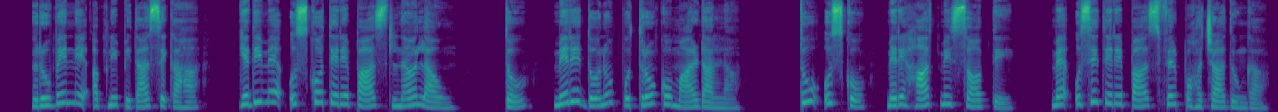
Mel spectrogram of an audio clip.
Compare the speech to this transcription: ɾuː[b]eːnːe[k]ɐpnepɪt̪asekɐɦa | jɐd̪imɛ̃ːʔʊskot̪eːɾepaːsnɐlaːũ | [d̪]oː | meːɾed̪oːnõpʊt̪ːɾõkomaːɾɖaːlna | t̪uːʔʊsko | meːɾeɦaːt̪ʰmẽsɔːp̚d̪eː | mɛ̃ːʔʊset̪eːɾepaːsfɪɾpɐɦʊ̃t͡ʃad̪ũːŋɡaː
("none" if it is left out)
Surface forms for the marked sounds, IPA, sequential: b, ʔ, t̪

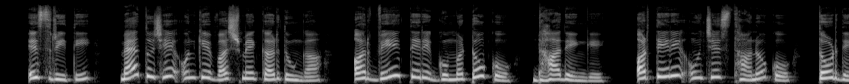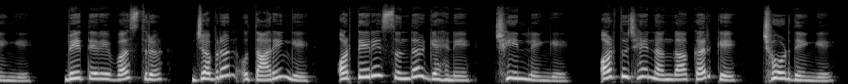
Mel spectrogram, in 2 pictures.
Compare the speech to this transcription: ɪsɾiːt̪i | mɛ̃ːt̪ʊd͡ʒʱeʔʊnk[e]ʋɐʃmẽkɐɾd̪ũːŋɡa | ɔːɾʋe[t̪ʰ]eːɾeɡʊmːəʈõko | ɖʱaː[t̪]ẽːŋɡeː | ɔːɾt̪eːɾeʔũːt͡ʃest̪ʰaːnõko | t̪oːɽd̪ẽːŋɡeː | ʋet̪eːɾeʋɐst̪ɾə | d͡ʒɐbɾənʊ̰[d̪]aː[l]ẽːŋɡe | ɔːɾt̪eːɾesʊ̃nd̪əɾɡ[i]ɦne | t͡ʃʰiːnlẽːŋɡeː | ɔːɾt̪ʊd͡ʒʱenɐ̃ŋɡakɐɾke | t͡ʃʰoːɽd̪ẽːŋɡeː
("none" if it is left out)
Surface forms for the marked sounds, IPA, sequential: e, t̪, d̪, t̪, ɾ, ɛ

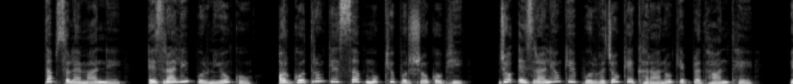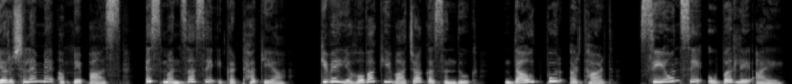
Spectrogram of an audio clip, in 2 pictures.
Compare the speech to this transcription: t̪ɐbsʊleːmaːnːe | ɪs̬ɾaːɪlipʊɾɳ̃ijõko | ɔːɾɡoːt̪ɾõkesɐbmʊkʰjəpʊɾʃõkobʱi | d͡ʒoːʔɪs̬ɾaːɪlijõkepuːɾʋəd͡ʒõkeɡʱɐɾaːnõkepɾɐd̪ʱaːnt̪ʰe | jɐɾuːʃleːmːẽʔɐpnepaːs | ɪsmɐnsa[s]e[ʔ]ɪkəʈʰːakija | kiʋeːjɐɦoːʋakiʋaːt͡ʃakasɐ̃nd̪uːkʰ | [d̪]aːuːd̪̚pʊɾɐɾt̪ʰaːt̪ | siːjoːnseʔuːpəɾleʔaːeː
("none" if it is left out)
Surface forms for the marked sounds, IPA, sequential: s, ʔ, d̪

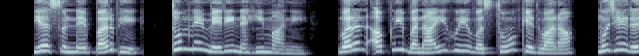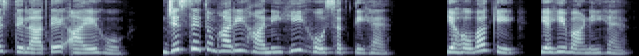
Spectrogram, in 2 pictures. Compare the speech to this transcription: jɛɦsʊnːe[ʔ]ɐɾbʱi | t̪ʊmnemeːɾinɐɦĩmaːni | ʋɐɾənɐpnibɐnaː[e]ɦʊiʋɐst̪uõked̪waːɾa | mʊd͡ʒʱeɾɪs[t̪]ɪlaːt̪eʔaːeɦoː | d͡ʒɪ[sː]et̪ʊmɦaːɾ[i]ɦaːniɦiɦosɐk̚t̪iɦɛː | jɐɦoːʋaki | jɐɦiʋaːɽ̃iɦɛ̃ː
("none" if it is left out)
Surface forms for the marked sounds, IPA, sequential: p, i, d̪, sː, i

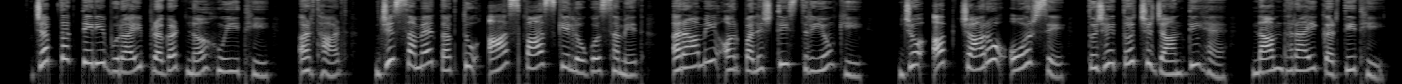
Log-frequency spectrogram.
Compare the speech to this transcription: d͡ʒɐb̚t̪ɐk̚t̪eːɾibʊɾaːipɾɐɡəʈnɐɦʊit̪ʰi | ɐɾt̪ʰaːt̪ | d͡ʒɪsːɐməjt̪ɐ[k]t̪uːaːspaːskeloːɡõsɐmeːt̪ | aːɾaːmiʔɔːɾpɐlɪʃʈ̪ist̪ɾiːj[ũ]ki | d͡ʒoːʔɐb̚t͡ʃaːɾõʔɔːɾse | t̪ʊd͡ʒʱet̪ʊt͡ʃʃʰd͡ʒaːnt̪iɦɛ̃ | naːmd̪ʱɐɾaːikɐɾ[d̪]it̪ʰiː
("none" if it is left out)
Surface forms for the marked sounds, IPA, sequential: k, õ, t̪

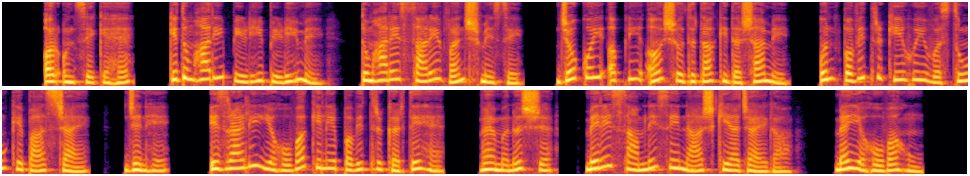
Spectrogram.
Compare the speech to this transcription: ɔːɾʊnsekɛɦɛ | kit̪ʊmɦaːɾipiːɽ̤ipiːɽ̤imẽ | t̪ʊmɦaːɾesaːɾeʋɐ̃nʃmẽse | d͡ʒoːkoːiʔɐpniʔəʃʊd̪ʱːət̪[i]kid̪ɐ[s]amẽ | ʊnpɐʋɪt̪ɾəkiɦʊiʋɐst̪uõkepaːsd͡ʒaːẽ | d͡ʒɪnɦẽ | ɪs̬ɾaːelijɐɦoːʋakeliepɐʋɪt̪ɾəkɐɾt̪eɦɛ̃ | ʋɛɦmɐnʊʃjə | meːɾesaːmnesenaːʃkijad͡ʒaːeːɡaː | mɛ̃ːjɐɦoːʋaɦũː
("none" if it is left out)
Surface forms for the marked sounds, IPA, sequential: a, ʃ

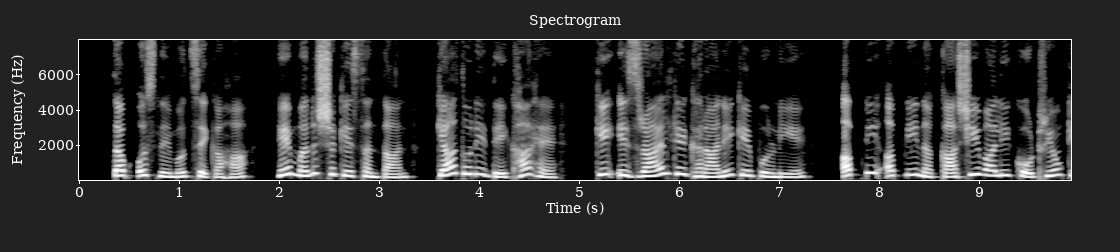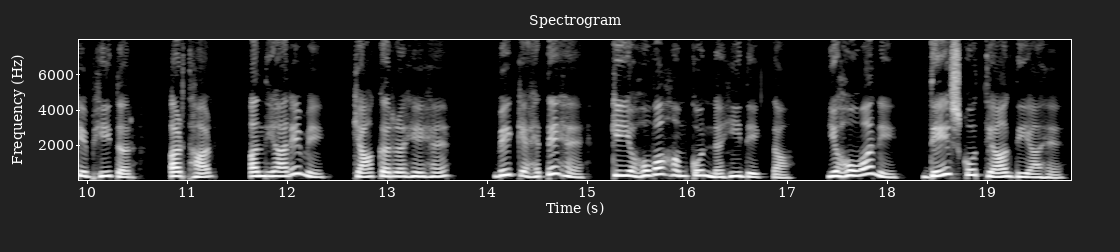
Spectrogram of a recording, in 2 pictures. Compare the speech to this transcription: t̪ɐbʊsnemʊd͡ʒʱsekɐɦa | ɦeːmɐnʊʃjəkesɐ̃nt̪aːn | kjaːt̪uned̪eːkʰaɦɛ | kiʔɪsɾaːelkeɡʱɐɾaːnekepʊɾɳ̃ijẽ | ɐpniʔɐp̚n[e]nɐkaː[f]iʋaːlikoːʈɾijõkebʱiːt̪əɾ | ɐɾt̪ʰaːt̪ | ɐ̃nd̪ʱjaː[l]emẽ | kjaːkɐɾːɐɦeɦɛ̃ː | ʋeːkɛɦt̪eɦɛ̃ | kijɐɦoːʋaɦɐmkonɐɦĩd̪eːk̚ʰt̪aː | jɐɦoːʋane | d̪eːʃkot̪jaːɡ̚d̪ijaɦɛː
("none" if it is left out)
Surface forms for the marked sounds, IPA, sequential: i, ʃ, ɾ

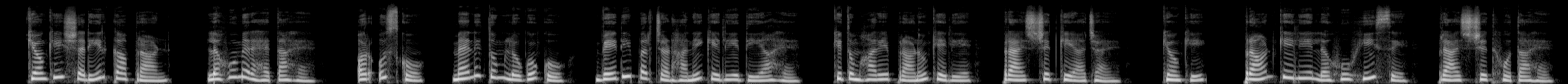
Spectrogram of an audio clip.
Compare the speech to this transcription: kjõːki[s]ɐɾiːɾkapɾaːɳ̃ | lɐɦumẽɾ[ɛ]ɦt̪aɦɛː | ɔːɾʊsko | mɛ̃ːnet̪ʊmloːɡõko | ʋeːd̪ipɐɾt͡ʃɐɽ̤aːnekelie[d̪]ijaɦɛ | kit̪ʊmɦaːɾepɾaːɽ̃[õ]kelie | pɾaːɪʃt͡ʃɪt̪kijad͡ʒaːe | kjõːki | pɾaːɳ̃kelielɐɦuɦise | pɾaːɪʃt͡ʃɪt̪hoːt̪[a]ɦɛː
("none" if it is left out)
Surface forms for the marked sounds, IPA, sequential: ʃ, ɛ, d̪, õ, a

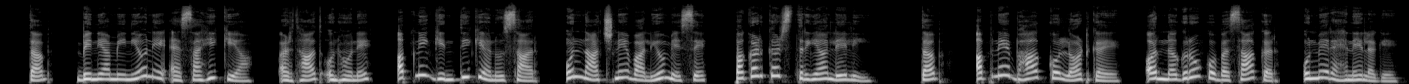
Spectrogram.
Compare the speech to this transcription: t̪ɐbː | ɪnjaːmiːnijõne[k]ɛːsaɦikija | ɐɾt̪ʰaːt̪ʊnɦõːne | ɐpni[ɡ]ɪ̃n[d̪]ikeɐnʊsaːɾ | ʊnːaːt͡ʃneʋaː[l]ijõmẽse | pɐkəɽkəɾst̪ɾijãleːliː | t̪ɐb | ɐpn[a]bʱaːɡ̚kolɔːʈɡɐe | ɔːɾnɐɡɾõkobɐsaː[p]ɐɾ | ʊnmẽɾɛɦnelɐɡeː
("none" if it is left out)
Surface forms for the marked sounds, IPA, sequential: ʔ, ɡ, t̪, l, e, k

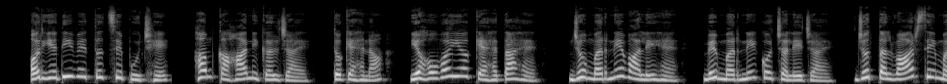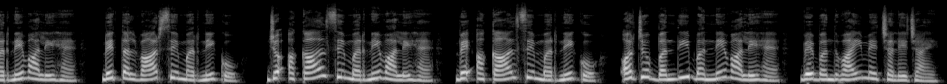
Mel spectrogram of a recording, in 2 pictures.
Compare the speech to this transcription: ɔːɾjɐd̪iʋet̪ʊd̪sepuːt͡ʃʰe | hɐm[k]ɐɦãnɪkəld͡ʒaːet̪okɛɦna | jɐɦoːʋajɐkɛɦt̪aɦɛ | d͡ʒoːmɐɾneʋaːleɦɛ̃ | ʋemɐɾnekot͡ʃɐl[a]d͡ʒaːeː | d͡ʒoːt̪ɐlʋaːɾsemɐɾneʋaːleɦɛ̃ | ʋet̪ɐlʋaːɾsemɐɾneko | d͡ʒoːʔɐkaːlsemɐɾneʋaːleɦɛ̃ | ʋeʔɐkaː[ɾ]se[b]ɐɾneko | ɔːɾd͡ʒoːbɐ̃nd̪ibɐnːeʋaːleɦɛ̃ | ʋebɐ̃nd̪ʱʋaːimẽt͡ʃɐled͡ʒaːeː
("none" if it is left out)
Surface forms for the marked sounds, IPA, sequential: k, e, l, m

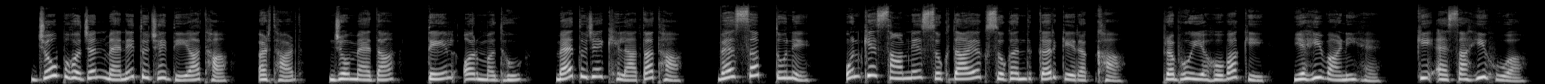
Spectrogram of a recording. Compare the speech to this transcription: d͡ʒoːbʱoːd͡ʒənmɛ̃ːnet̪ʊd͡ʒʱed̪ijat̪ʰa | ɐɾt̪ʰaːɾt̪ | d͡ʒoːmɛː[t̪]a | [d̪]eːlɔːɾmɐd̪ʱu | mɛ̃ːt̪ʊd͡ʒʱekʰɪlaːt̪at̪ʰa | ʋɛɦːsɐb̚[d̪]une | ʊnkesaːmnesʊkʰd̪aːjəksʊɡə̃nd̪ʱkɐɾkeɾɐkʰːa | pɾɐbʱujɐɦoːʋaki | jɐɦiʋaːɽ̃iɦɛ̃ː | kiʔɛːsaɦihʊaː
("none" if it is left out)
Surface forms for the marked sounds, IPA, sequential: d̪, t̪, t̪

